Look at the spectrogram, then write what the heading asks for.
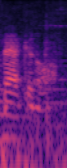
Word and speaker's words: Mackinac: And the French would call this Mackinac with the silent C. Today we call it Mackinac. The British would spell it with a W, like in Mackinac City.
